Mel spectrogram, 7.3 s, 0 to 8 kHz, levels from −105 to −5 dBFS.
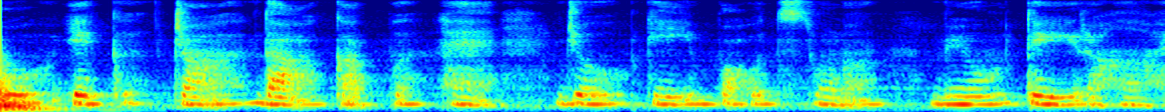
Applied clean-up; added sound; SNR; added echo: none; none; none; reverberation time 0.3 s.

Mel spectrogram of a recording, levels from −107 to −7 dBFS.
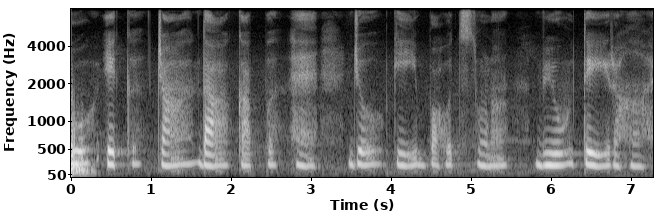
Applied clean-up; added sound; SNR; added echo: none; none; none; none.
